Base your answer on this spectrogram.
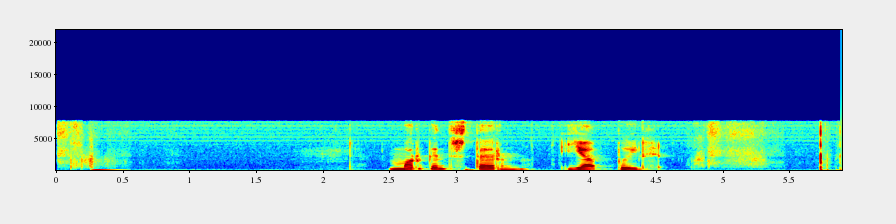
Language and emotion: Russian, neutral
